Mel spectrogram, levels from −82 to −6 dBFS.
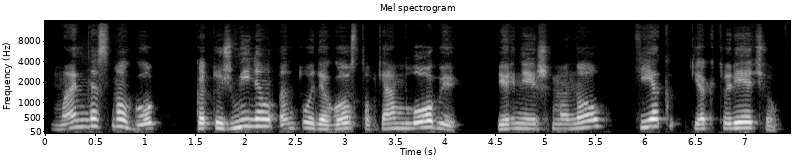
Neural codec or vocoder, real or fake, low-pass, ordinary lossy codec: codec, 44.1 kHz, 2.6 kbps, DAC; fake; 14.4 kHz; MP3, 96 kbps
